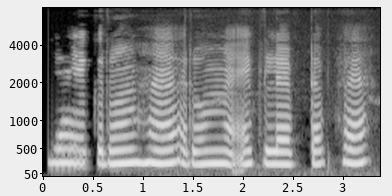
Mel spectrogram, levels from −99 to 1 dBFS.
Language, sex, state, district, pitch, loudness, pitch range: Hindi, female, Jharkhand, Palamu, 235 Hz, -13 LUFS, 225-245 Hz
